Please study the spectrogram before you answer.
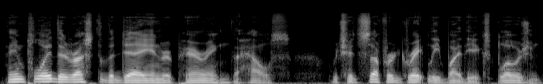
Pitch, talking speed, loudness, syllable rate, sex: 90 Hz, 200 wpm, -18 LUFS, 5.6 syllables/s, male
